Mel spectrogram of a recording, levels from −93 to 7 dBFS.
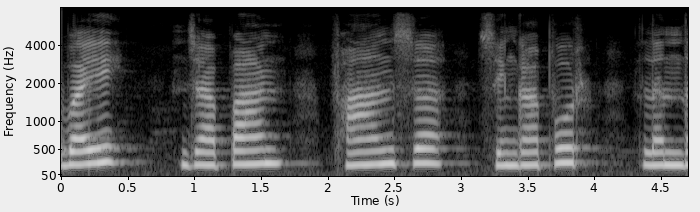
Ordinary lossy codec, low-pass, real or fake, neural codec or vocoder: none; 7.2 kHz; real; none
